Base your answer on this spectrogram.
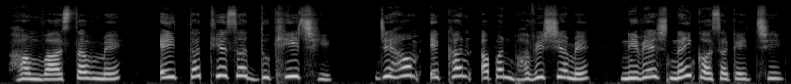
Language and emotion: Maithili, sad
